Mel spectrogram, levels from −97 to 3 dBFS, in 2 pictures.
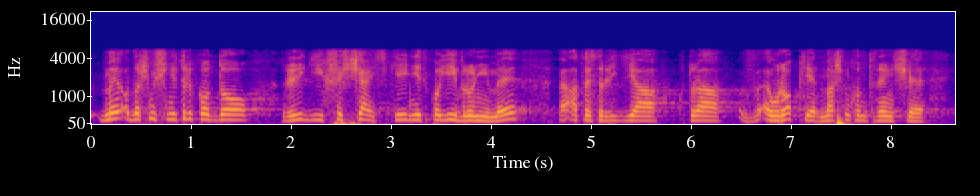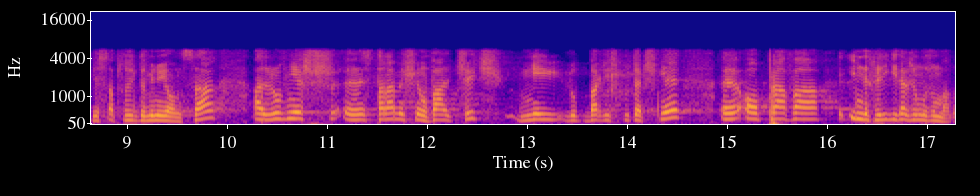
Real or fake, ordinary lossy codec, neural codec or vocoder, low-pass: fake; Opus, 32 kbps; autoencoder, 48 kHz, 128 numbers a frame, DAC-VAE, trained on Japanese speech; 5.4 kHz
